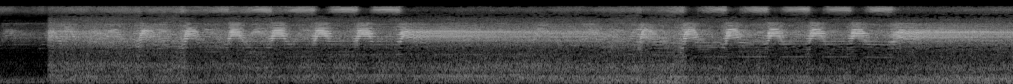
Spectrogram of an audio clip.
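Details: Cicadas chorusing in a Seoul park forest, Galsan Park, in summer: a loud shrill buzzing starts abruptly, then pulses in rhythmic surges roughly every half second over a constant high hum.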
